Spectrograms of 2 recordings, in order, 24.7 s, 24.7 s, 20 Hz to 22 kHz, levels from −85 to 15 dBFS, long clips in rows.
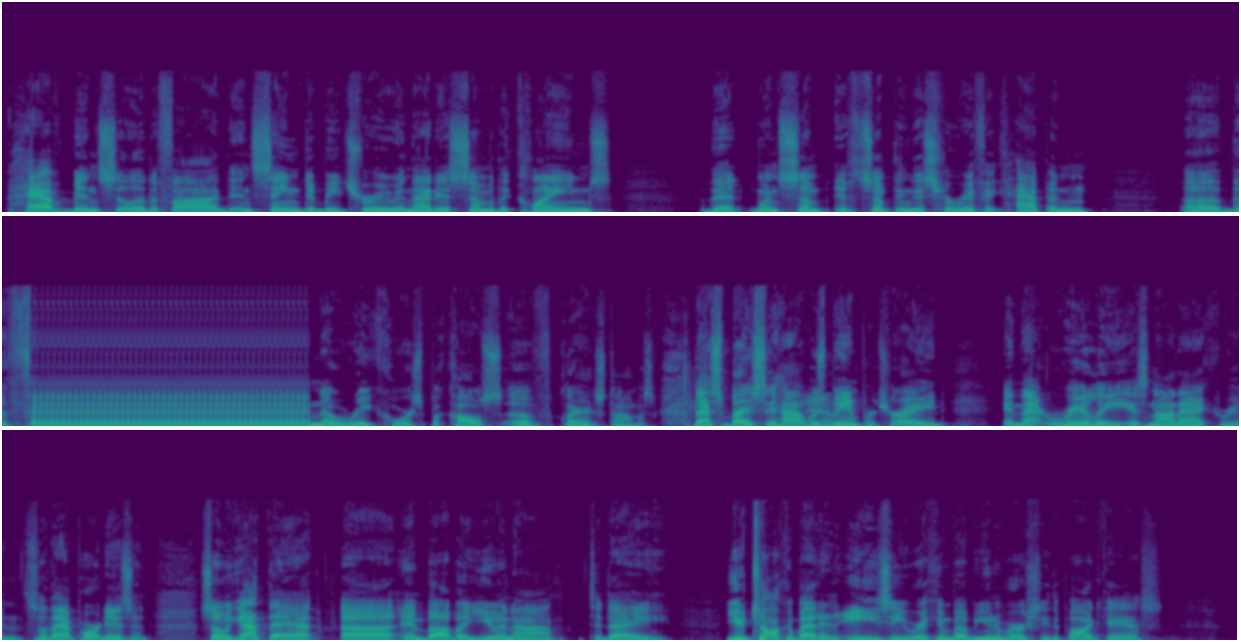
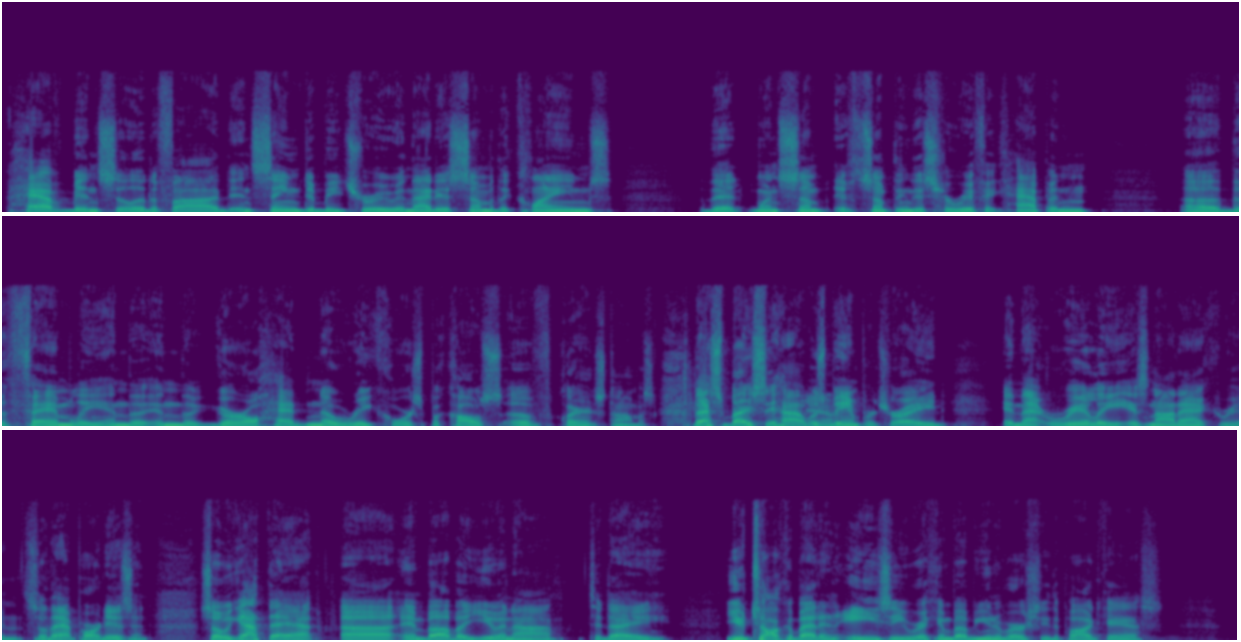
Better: second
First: audio freezing; at 8.5 s for 2 s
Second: none

